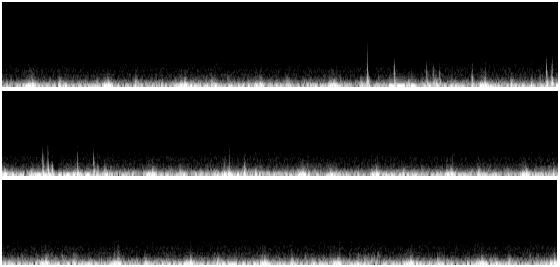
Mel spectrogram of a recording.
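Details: Heartbeat recorded close up with a binaural microphone: soft, steady low thumps under a constant hum, with a few brief sharp taps midway.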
